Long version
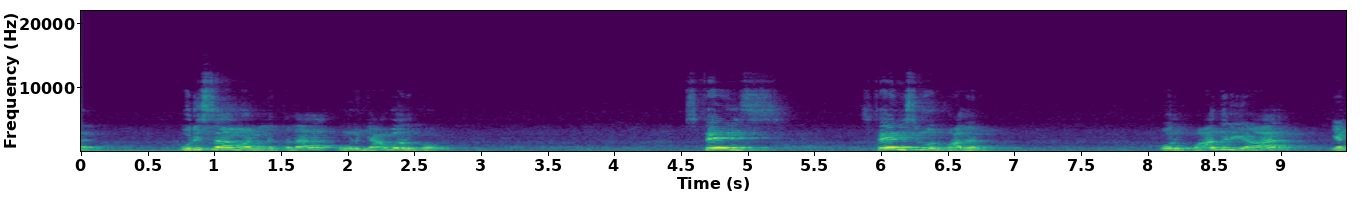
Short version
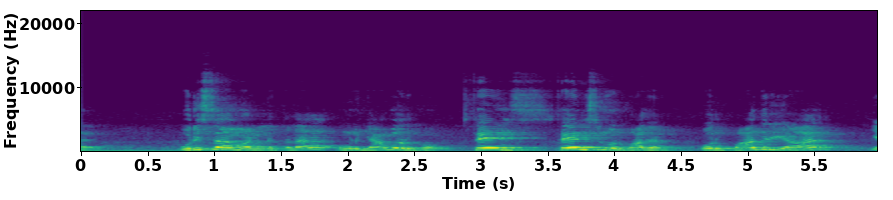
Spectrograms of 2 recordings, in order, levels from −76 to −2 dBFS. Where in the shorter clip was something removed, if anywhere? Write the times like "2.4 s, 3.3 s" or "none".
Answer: 2.8 s, 3.4 s, 4.5 s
